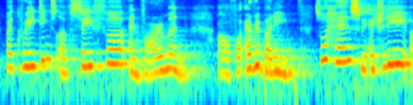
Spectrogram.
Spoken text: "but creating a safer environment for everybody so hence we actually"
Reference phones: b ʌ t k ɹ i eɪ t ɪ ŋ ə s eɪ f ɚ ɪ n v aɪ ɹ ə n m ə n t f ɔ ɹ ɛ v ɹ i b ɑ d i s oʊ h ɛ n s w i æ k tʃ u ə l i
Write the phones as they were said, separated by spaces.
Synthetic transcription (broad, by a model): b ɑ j k ɹ i eɪ t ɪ ŋ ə s eɪ f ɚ ɪ n v aɪ ɹ ə n m ə n t f ɔ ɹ ɛ v ɹ i b ɑ d i s oʊ h ɛ n s w i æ k tʃ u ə l i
